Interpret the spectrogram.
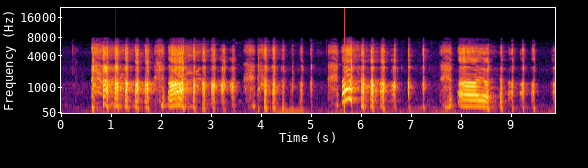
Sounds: Laughter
